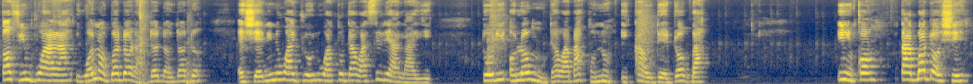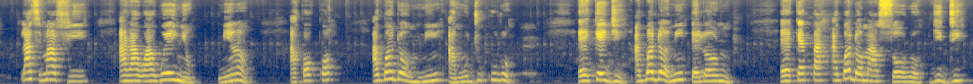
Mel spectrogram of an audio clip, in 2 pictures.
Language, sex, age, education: Yoruba, female, 30-45, primary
